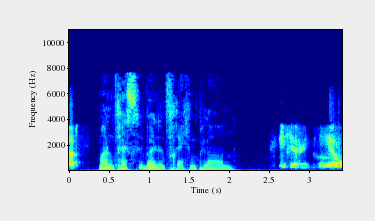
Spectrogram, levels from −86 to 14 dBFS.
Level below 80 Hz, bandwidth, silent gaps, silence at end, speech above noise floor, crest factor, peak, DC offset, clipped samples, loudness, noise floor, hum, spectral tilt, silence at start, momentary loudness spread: -44 dBFS; 8 kHz; none; 0 s; 25 dB; 20 dB; -10 dBFS; under 0.1%; under 0.1%; -32 LUFS; -58 dBFS; none; -4 dB/octave; 0 s; 11 LU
